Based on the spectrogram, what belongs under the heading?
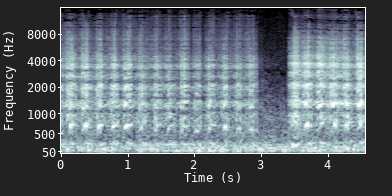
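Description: A woolly-necked stork gives a dry, rasping, clattering series of pulses, about two and a half per second, broken by one short pause.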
